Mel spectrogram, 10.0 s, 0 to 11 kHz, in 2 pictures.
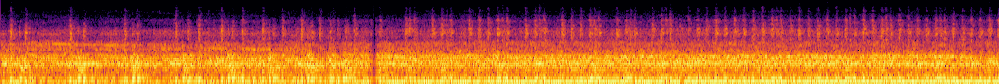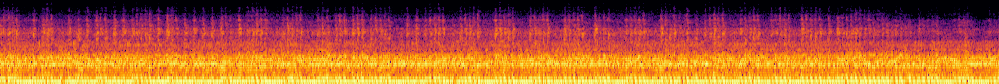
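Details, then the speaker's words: Allis-Chalmers WD tractor (WD45 engine, or the reverse), started with jumper cables: uneven, loping idle with irregular misses, then it quits; carburetor flooding and running over. "man stay off life support it's very much flooding as in other words the carburetor running over"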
